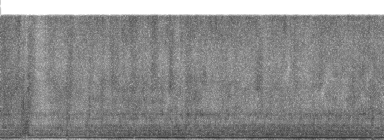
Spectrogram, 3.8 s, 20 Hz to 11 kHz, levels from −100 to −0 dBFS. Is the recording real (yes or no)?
no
